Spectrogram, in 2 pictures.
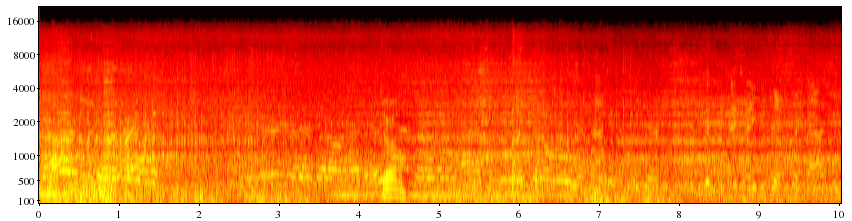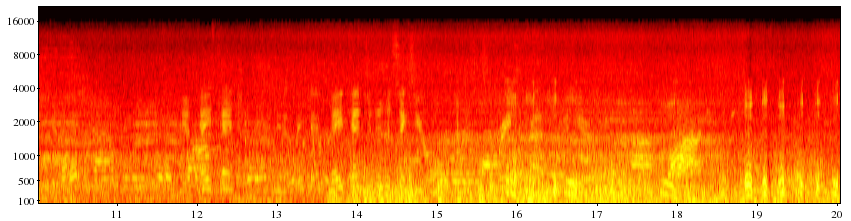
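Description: Small motorbike engines buzz and rev nearby, rising and falling in pitch outdoors.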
